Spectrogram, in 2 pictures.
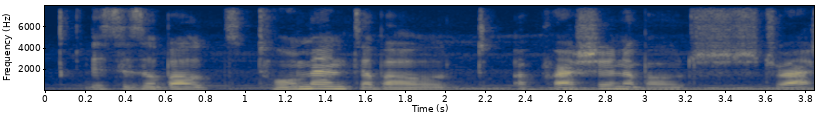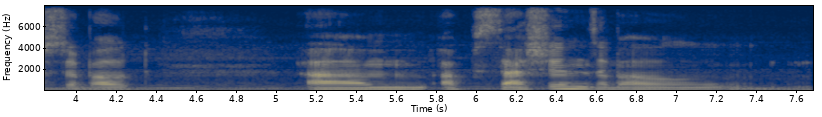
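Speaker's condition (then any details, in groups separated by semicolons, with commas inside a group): No condition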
